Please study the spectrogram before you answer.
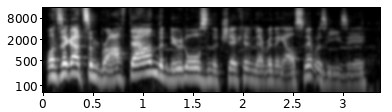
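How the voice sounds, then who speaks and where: A young man chats casually on a game livestream. His voice is a bit high and very lively in pitch, with slangy, sweary phrasing. Faint music plays behind him. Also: rapid-fire. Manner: slangy, profane, chatty. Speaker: game streamer.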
